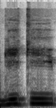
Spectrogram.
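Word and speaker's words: Geekie: last name so it's morgan gekki or geeky i think you pronounce it geeky is always how i pronounced it he was a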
